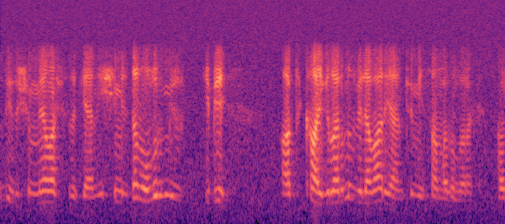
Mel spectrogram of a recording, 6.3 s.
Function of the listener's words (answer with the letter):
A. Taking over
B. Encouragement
A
